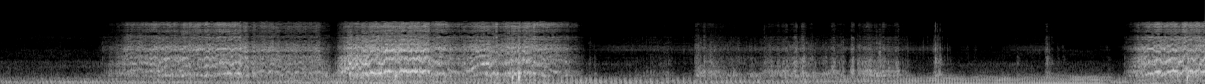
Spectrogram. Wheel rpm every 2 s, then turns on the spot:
10, 60, 90, 20, 20, 20.
6-10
